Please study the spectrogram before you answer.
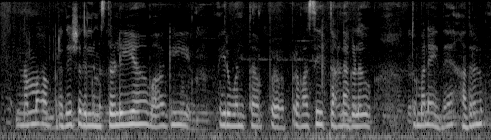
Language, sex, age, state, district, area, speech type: Kannada, female, 30-45, Karnataka, Mandya, urban, spontaneous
